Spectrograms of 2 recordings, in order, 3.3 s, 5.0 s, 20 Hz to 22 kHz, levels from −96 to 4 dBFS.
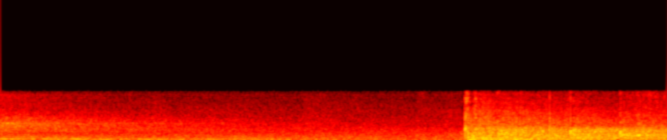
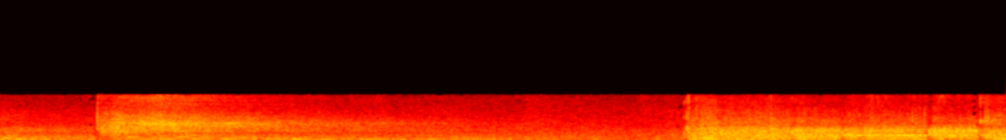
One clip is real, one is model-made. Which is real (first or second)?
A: second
